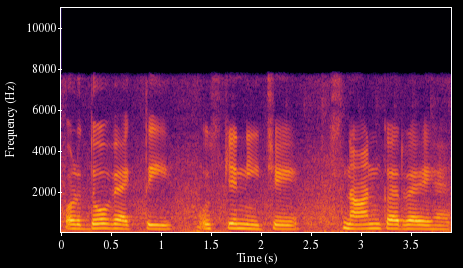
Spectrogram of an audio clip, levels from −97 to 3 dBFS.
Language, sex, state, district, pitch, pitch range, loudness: Hindi, female, Haryana, Rohtak, 205 Hz, 195-215 Hz, -14 LUFS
